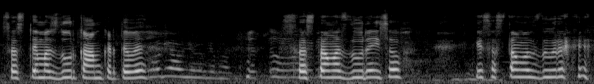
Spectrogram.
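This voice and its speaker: A young woman with a hoarse voice chatting playfully to her viewers on a phone camera from a busy family rooftop. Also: very high voice, level tone, a little slow, a bit bright. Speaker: vlogger. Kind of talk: casual vlog chat. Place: home rooftop with family around. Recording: crowd of family chatter behind.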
